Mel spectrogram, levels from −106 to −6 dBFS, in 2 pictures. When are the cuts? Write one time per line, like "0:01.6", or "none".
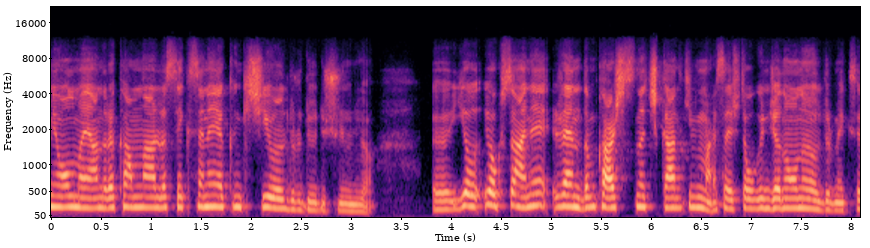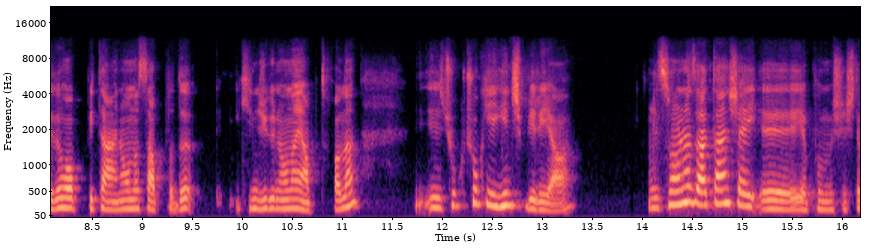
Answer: none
